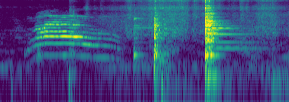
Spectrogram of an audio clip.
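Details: Kitten, one of two, gives a single drawn-out meow, followed by clattering knocks and a sharp bang like dishes.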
